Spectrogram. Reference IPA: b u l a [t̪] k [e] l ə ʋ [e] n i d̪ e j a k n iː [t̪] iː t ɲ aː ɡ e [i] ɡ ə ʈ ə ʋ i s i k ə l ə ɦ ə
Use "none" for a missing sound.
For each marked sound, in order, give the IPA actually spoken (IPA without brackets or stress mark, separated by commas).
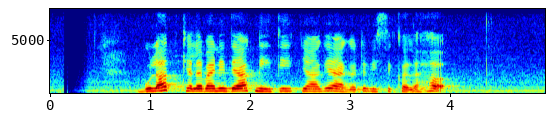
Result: t̪, e, æ, t̪, æ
